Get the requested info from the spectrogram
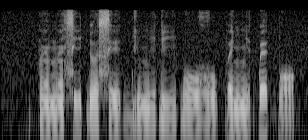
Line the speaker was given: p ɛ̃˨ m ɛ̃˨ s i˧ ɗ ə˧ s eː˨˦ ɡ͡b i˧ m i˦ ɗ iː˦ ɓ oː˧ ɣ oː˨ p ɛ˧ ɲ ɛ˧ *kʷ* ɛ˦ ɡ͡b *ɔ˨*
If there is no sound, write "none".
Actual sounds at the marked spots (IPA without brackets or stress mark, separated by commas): k͡p, ɔ˨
